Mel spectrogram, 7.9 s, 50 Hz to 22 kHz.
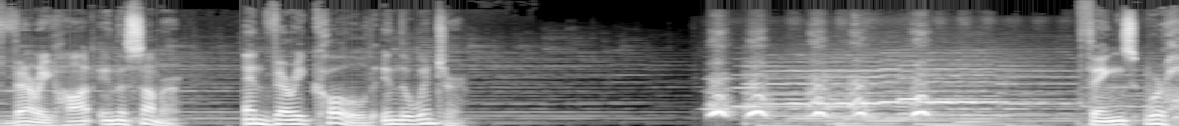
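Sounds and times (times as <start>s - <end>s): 
speech: 0.0s - 3.2s, 7.2s - 7.8s
dog barking sharply: 4.7s - 6.3s.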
